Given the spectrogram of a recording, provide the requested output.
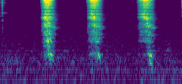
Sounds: Sniff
